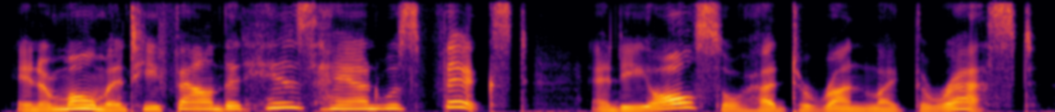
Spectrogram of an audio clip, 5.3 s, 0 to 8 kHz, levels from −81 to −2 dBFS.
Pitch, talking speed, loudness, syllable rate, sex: 225 Hz, 215 wpm, -17 LUFS, 4.6 syllables/s, female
